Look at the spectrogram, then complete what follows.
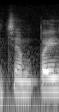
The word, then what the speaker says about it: चंपाई: लेकिन क्या वास्तव में आपको लगता है कि चंपई सोरेन जो है इतना महत्वपूर्ण रोल निभा सकते हैं झारखंड में? देखिए, चंपई सोरेन, हम लोग चंपई बोल रहे हैं लेकिन असल जो है उनका प्रोनाउंसिएशन होता है चंपाई।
